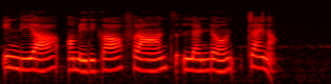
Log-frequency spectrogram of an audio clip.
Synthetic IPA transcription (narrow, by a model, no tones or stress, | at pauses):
iɳɖijaəmeɾikafɾansləɳɖənt͡ɕajna̰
